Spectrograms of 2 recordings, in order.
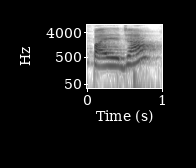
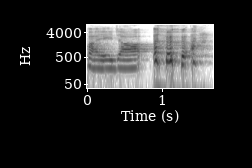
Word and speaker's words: paella: that the actual way to say that is paella then people are like no it's not paella well then i'm going to have to be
